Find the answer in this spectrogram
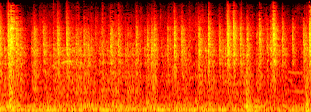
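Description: Two-foot narrow-gauge passenger train rolling along the track, heard from an open-sided car: a steady low rumble with irregular clicks and rattles from the wheels and car.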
